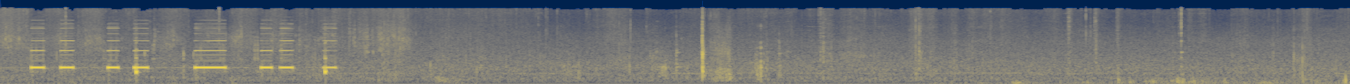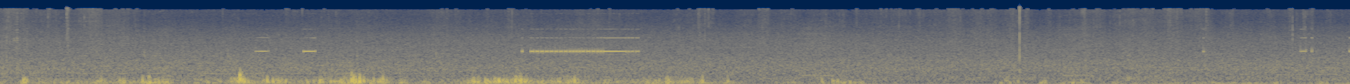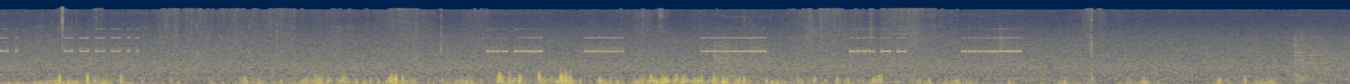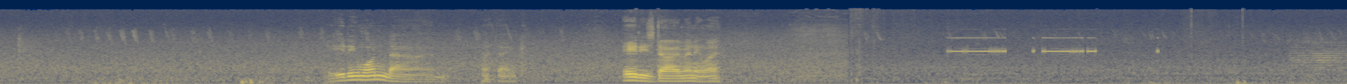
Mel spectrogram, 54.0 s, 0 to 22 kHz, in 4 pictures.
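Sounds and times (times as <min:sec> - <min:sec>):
knife and hands scraping soil: 0:00.0 - 0:10.0
pinpointer beeping: 0:00.3 - 0:03.4, 0:16.1 - 0:16.7, 0:18.7 - 0:19.9, 0:26.5 - 0:28.4, 0:31.9 - 0:33.3, 0:34.0 - 0:34.7, 0:35.5 - 0:37.2, 0:50.0 - 0:51.5.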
